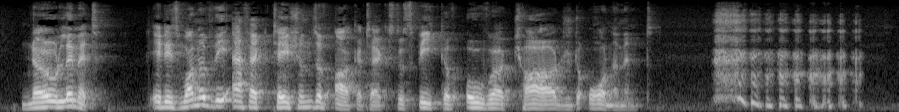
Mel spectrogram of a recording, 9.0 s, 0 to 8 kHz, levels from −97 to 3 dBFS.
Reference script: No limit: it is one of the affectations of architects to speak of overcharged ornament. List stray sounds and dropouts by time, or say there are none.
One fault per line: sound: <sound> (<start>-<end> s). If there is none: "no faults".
sound: laugh (7.1-8.7 s)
